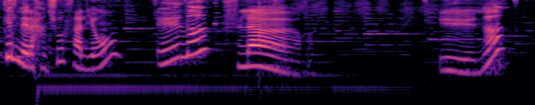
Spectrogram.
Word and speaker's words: fleur: بكتبوا بذات الطريقة ولكن بلفظوا je prononce d'une façon différente بلفظوا بطريقة مختلفة بفتح تمي أ وأول كلمة رح نشوفها اليوم une fleur une F L E U بهالطريقة بلفظها fleur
